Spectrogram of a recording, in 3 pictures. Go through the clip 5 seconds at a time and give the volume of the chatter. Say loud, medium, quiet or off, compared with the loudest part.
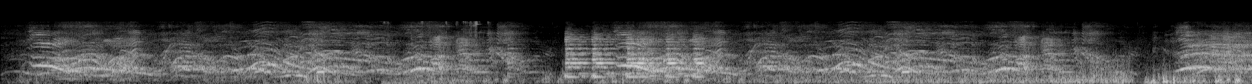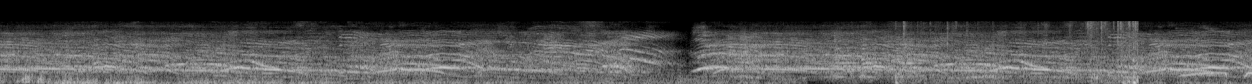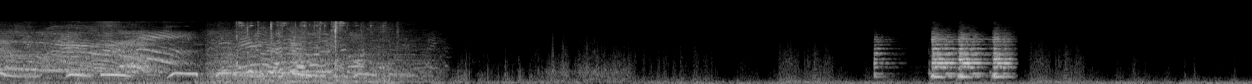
loud, loud, loud, loud, loud, loud, off, off.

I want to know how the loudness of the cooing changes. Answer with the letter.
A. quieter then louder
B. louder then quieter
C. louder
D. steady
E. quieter
C.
